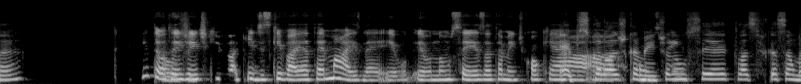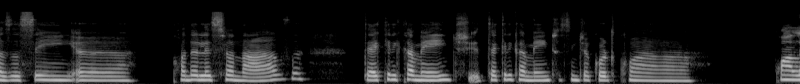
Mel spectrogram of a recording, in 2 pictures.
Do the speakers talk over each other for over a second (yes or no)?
yes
